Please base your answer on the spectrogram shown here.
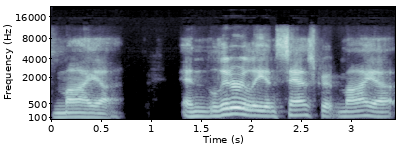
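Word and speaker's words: माया: something it's in sanskrit it's spelled m-a-y-a and the two a's are long so it's pronounced maya and literally in sanskrit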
